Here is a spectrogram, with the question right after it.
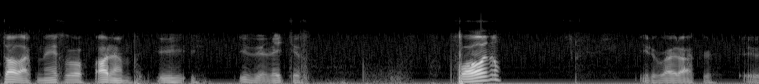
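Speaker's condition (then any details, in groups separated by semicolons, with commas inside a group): Cerebral palsy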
